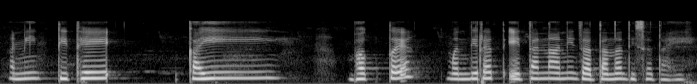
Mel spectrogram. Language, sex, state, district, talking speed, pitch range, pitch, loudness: Marathi, female, Maharashtra, Washim, 85 wpm, 250-285 Hz, 270 Hz, -16 LUFS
